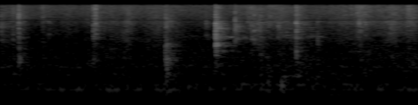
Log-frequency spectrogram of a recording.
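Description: Near silence with a few faint, scattered clicks from Pokémon trading cards and a booster pack being handled.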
